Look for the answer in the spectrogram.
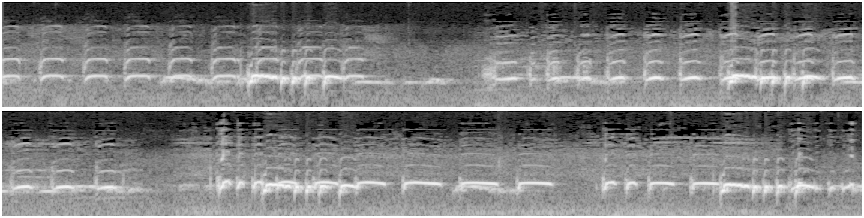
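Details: Local zebra dove singing energetically: long runs of fast, staccato coos with bright overtones, some phrases sliding down at the end, separated by brief gaps, with a low hum in the background.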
